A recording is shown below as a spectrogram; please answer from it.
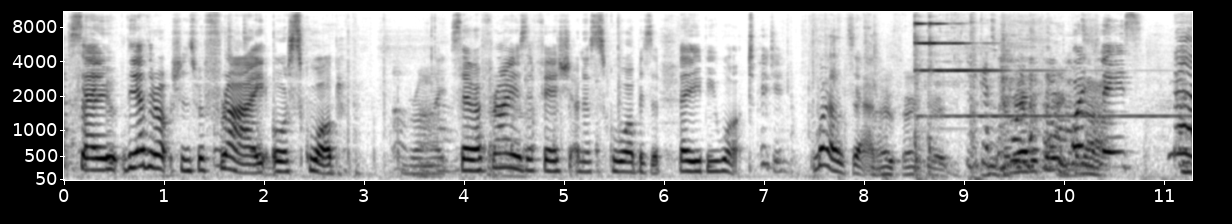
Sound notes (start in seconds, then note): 8.7 buzzing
